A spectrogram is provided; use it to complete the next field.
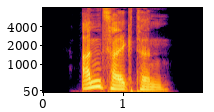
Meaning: inflection of anzeigen: 1. first/third-person plural dependent preterite 2. first/third-person plural dependent subjunctive II
- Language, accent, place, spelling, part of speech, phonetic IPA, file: German, Germany, Berlin, anzeigten, verb, [ˈanˌt͡saɪ̯ktn̩], De-anzeigten.ogg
